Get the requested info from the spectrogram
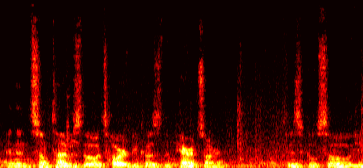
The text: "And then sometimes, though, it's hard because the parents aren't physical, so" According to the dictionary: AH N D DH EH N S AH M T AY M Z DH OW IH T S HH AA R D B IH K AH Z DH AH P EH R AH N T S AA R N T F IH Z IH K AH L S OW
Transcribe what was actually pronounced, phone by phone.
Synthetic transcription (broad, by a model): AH N DH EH N S AH M T AY M Z DH OW IH T S HH AA R D B IH K AH Z DH AH P EH R AH N T S AA R N T F IH Z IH K L S OW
